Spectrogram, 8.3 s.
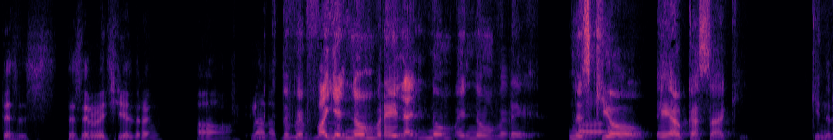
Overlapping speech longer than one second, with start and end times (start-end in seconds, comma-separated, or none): none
